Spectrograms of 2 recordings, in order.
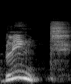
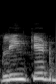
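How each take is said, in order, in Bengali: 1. শেষের অংশটা শুধু একটা কনসোনেন্ট, কোনো এক্সট্রা সিলেবল নেই। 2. শেষের অংশটা একটা এক্সট্রা সিলেবল হিসেবে বলা হয়। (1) "আমার সাথে আরেকবার বলো" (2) "এটা আবার ব্লিঙ্কেড বলো না"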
